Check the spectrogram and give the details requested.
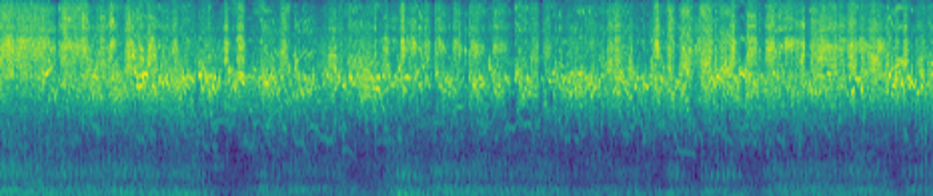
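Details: Budgerigars chirping in a steady, unbroken chorus of high tweets, squeaks and chattering warbles, with faint low rumbles underneath.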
